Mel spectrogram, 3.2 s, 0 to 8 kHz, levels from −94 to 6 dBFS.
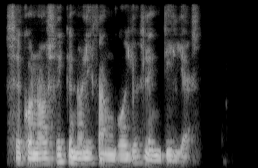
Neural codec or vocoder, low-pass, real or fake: codec, 44.1 kHz, 7.8 kbps, DAC; 7.2 kHz; fake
